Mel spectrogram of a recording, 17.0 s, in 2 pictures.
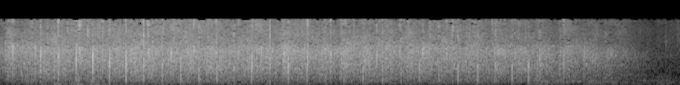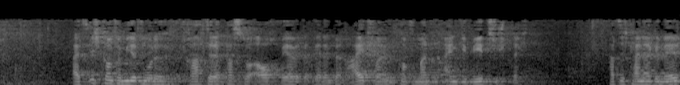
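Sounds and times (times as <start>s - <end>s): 
audience applause: 0.0s - 8.2s
speech: 9.8s - 15.2s, 16.2s - 17.0s.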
